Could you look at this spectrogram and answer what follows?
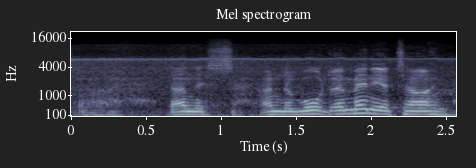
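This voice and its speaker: A man's voice: mid-range voice, animated, moderate pace, heavy background noise, natural voice. Man acting plain-spoken space crewman, vintage radio. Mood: businesslike. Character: male space crew chief, deferential, plain-spoken, awed. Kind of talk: 1950s British radio drama acting. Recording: vintage radio broadcast with music behind.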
